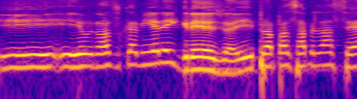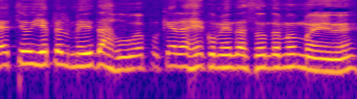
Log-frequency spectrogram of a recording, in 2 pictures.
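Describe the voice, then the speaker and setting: A very clean recording with a silent background of a man at a fairly quick pace. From Brazil, Campo Grande, Mato Grosso do Sul. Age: 70s. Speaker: visual artist. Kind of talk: lecture. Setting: art studio with live audience. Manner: conversational, storytelling.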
